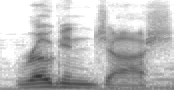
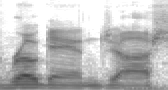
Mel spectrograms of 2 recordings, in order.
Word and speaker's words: Rogan Josh: It's not Rogan Josh. It's Rogan Josh.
